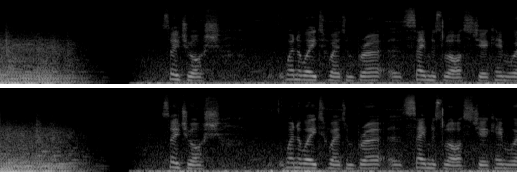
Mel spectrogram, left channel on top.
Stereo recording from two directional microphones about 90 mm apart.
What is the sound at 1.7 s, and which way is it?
Speech, 30° right (ahead or behind).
